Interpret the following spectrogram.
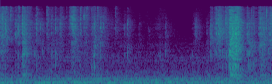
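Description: Foil trading-card pack wrappers crinkling and crackling as they are handled, in short irregular bursts, the loudest near the end.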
